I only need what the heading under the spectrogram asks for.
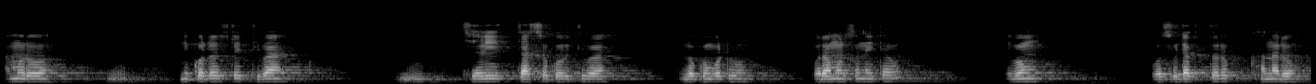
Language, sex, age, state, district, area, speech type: Odia, male, 18-30, Odisha, Kandhamal, rural, spontaneous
